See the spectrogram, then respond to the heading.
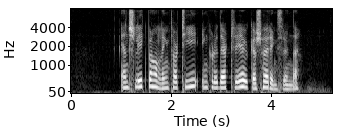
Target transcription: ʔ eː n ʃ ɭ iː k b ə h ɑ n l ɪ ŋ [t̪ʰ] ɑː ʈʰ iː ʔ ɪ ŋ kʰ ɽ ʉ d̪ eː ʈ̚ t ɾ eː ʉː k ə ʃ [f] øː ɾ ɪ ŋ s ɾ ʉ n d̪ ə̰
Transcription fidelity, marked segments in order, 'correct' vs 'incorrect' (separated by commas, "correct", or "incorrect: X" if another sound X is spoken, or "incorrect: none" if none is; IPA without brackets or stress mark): correct, incorrect: h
